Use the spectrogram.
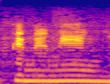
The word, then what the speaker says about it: Tinenin: call me tininin you you know how to read it right and it's thin and it's thin not thine but I'm okay if someone someone mispronounce it but but because you guys are here I I hope you guys Uh remember it's thin um I have my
